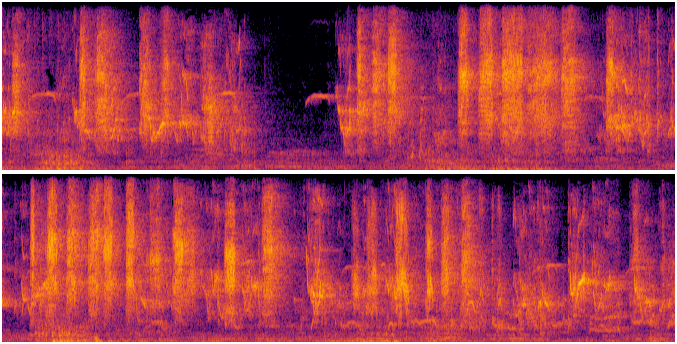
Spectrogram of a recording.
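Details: Budgerigars chattering in dense, raspy bursts of chirps and squawks, with a quiet pause near two seconds broken by one whistled note, then continuous lively twittering.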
